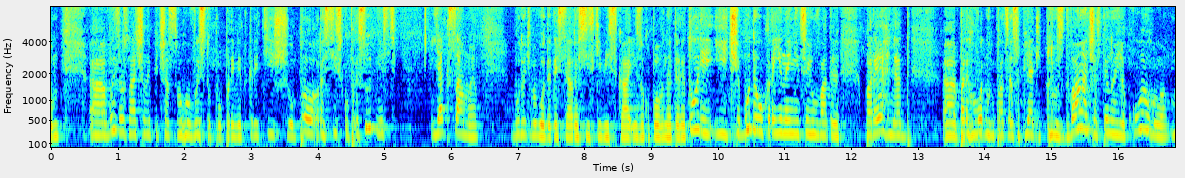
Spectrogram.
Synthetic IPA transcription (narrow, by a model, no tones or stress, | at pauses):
ʋɪzɐznɑt͡ʃɪlˠɪpʲid̚t͡ʃːɑsːʋɔɦɔʋɪst̪ʊpʊpɾɪʋʲid̪kɾɪtʲːiʃt͡ʃɔpɾɔɾɔsʲijsʲkʊpɾɪsutʲnʲisʲtʲ | jɐksɑmɛ | bud̪ʊtʲʋɪʋɔd̪ɪt̪ɪsʲɐɾɔsʲijsʲkʲiʋʲijsʲkɑizɔkʊpɔʋɐnɔjt̪eɾɪt̪ɔɾʲijiʔit͡ʃɪbud̪ɛukɾɐjinɐinʲit̪sɨjʊʋɑt̪ɪ | peɾɛɦlʲɐd̪ | peɾeɦɔʋɔrnɔɦɔpɾɔt̪sɛsʊpʲjatʲplʲus̬d̪ʋɑt͡ʃɐst̪ɪnɔjʊjɐkʰɔɦɔ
